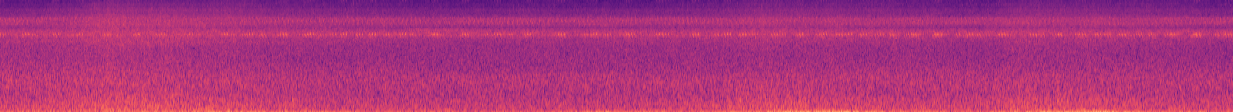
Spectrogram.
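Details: Crickets heard with wind: a continuous high-pitched pulsing trill runs throughout, beating roughly four times a second, while gusty low wind noise swells and fades beneath it.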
